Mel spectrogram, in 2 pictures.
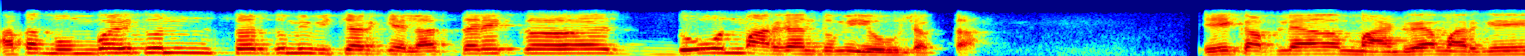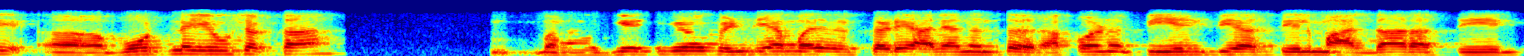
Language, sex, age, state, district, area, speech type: Marathi, male, 30-45, Maharashtra, Raigad, rural, conversation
